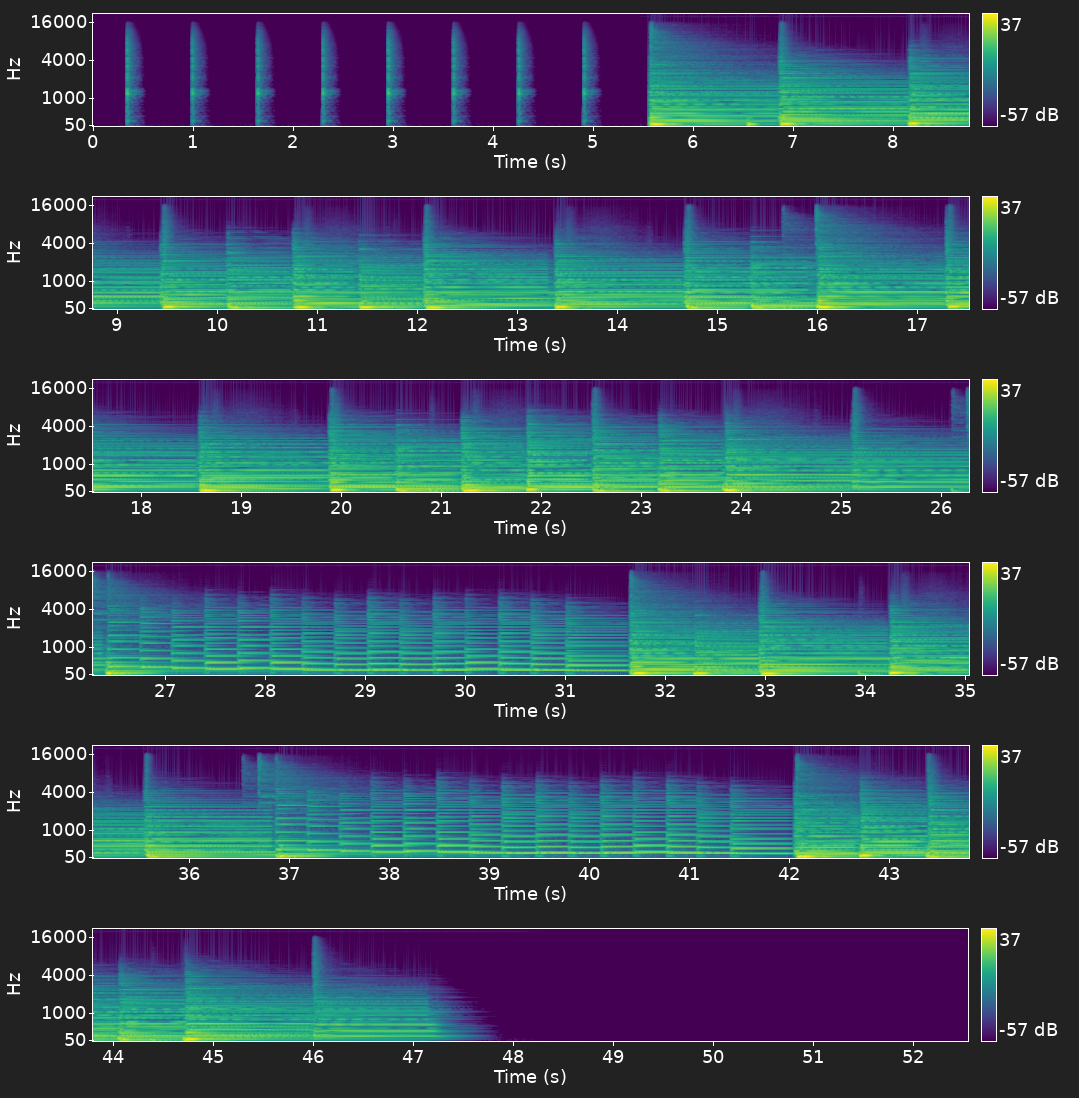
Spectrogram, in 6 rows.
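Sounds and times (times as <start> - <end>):
clarinet: 5.6 - 47.4.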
